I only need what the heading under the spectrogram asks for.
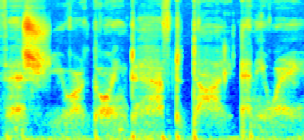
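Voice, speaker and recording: Whispering over noticeable background noise. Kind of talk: audiobook reading. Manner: whispered; soft-spoken, relaxing.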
